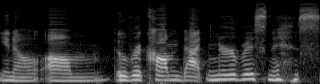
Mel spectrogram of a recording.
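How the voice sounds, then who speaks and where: In a Filipino accent, a woman talks at a medium pitch with ordinary pitch variation. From Philippines. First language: Filipino language. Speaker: stand-up comedian. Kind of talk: casual interview chat. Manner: halting, with repeated words.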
